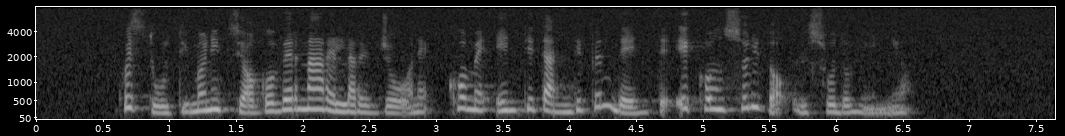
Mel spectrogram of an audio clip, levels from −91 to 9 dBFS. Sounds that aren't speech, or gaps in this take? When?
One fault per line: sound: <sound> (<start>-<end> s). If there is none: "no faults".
no faults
